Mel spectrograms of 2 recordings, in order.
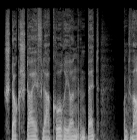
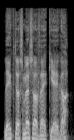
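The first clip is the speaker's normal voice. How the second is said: louder, firm royal order; commanding king; 4 dB louder than usual. A narrator's reading. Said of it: "befahl König Garion". (befehlender König)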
